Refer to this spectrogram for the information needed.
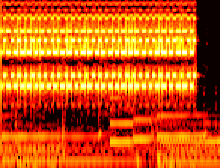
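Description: A loud electronic phone ringtone as a call is placed to two friends: a bright pulsing trill over a simple melodic line, stopping abruptly after about two seconds with no one speaking.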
